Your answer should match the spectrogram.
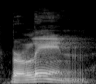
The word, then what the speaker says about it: Berlin: Et vous voyez, c'est pas Berlin, c'est pas Berlin, non, c'est Berlin. Accent tonique sur la seconde syllabe.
